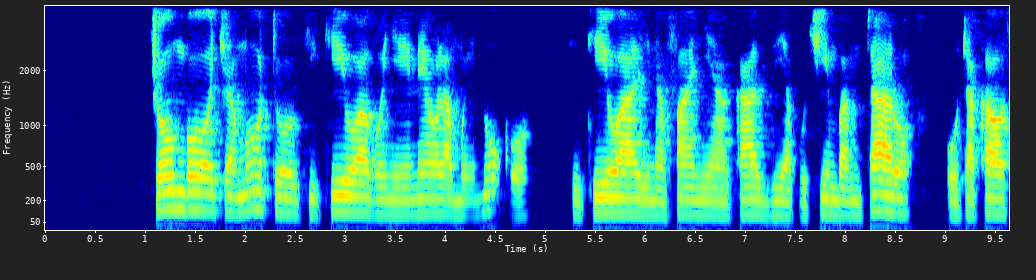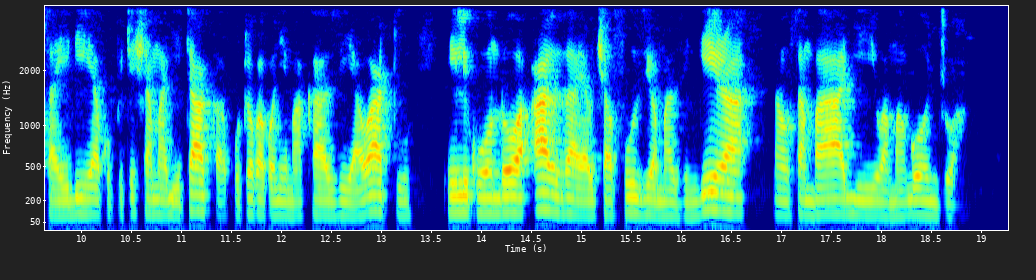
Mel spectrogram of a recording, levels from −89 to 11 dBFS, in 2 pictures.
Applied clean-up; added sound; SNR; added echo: none; none; none; none.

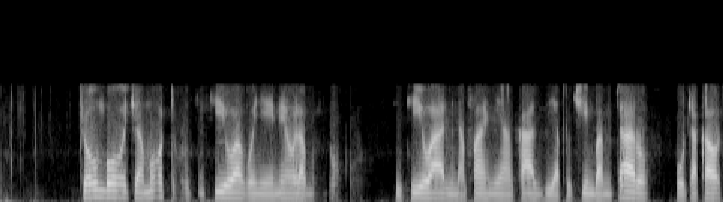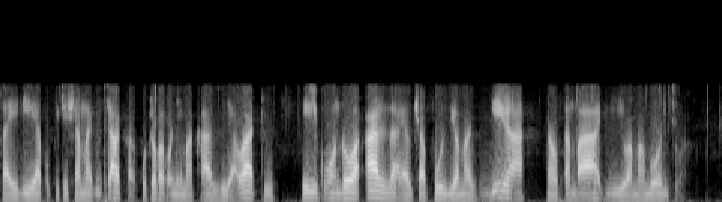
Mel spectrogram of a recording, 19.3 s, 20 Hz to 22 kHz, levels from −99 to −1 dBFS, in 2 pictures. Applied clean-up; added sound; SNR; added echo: neural separator model SepFormer WHAMR!.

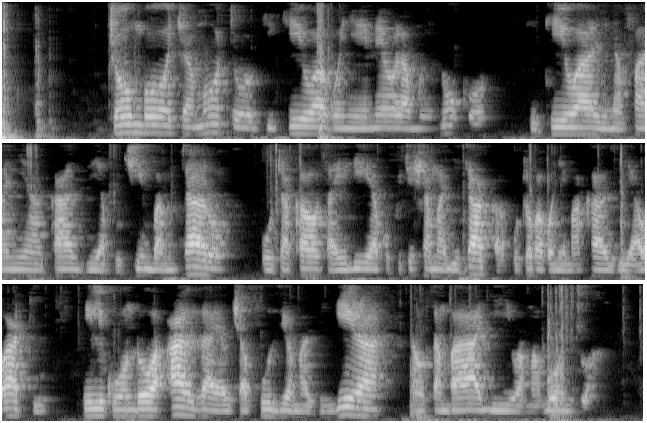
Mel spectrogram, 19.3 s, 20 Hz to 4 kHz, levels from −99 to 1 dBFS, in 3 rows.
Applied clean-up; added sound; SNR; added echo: classical method WPE with log-MMSE.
